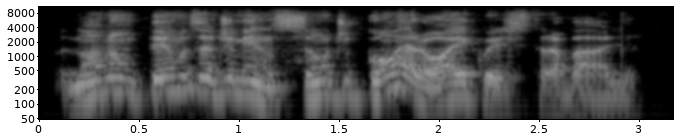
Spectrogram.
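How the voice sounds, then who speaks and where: A man speaks against a quiet background. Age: 70s. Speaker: writer. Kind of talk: interview.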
